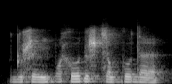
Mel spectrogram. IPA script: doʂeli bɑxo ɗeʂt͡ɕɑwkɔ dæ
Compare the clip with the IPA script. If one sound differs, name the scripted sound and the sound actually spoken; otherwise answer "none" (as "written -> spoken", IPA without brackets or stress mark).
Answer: ɔ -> o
